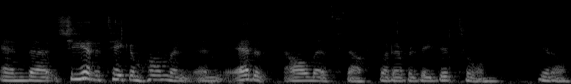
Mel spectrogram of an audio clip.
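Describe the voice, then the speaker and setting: A woman speaks at a fairly low pitch with vocal fry. Her pace is moderate and her pitch variation ordinary. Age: 90s. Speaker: elderly relative telling family stories. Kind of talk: casual family interview. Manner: halting.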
